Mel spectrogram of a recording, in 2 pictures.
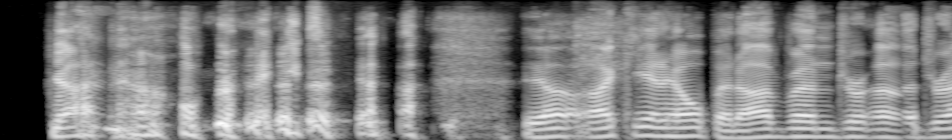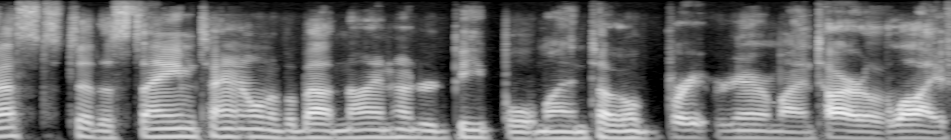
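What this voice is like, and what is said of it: Slight Southern drawl. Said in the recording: “you probably hear a little bit of drawl in my voice”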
